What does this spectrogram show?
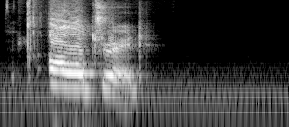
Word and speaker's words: Aldred: I pronounce his name I always say Al but I don't think that's right aldred aldred okay yeah like the E Yeah I over to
